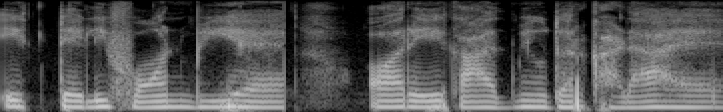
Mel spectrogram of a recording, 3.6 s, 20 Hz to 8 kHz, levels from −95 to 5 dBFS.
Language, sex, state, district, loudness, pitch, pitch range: Hindi, female, Jharkhand, Deoghar, -22 LUFS, 155 Hz, 150-160 Hz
